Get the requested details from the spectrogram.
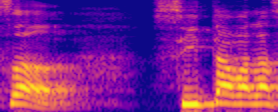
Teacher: स सीता वाला स जब बोलते हैं तब दांतों की जीभ स्पर्श करती हैं।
